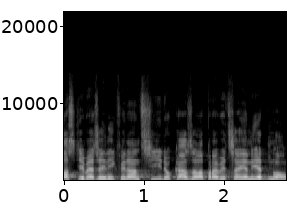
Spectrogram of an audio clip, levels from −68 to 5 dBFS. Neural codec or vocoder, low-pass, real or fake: vocoder, 44.1 kHz, 128 mel bands every 512 samples, BigVGAN v2; 14.4 kHz; fake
